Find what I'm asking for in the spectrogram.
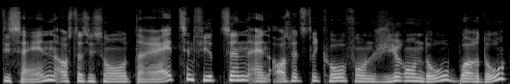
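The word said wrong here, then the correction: Girondins: Und Girondin.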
